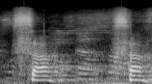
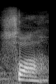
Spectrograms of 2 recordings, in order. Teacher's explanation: سا ہمیشہ وہی سین کو صاد ادا کرتے ہیں، صاد کو سین، کوئی فرق نہیں کرتے ہیں، جبکہ دونوں میں سیٹی کی آواز ہے۔ فرق یہ ہے سین میں سیٹی کی آواز باریک ہے، صاد میں موٹا ہے، دیکھیں بھاری ہے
